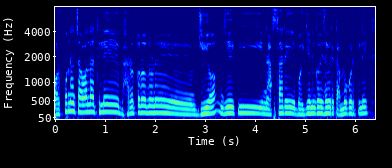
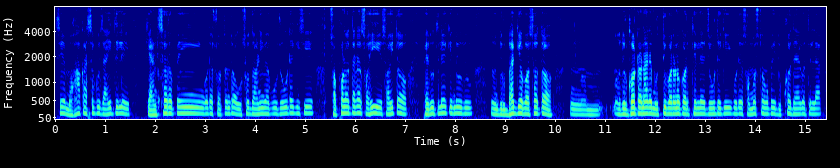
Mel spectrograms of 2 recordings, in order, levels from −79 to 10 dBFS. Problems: low volume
